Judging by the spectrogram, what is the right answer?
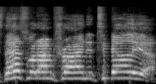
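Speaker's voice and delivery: high, loud punchline yell; exasperated shout. Acted. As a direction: blurt it out, at the end of his rope.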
